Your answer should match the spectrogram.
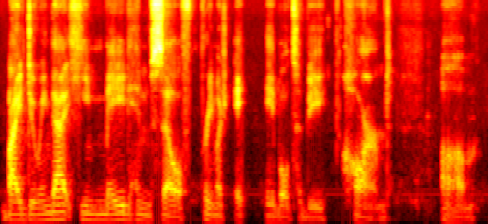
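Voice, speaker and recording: A man's voice: deep voice, fairly even intonation, slow pace, gravelly, a bit bright. A man co-hosting a casual book discussion, talking in an easygoing, informal way. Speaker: co-host.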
